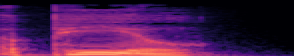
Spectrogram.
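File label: "appeal", British English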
